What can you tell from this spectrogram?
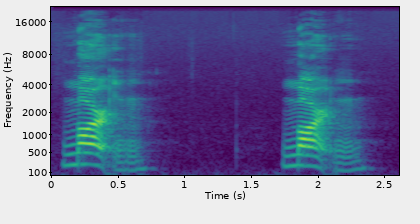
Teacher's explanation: first syllable is the winner and the sound that it makes is an R colored vowel are the second syllable and so syllabic N or schwa N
